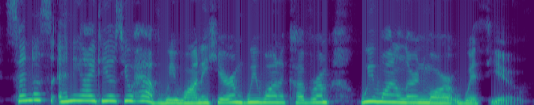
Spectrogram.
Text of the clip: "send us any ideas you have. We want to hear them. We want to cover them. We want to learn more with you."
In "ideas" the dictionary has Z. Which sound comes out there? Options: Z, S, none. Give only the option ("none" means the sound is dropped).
Z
